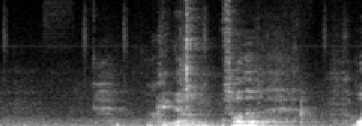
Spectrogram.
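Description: A middle-aged man speaks quietly, close by.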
